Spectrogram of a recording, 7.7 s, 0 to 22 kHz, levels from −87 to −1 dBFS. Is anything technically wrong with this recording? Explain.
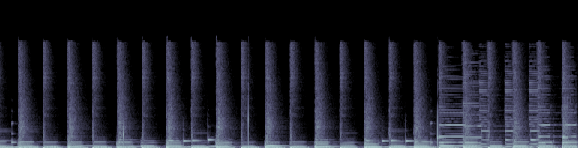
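Yes. Three loud pops occur, at 1.65 to 1.67 s, 3.32 to 3.34 s and 5.84 to 5.86 s. Each is one sharp click, about 15 dB above the sound, the last about 20 dB. A brief voltage pulse, likely from a switch or static, causes them. The sound continues underneath.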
